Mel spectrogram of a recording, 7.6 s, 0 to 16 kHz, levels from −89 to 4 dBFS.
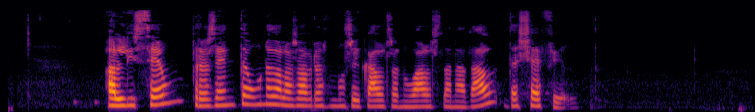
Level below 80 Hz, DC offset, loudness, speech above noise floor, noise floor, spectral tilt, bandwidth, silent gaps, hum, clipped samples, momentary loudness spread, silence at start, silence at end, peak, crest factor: -82 dBFS; under 0.1%; -28 LUFS; 47 dB; -75 dBFS; -4 dB/octave; 11.5 kHz; none; none; under 0.1%; 15 LU; 1.05 s; 1.9 s; -4 dBFS; 26 dB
